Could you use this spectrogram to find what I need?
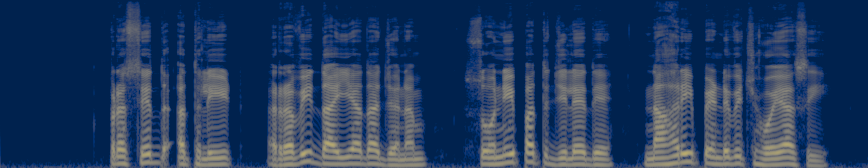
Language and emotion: Punjabi, neutral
